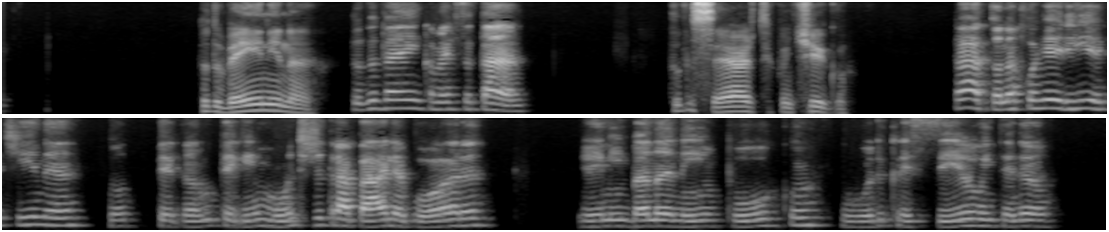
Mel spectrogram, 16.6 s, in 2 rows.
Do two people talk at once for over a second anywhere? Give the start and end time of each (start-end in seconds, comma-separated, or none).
none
